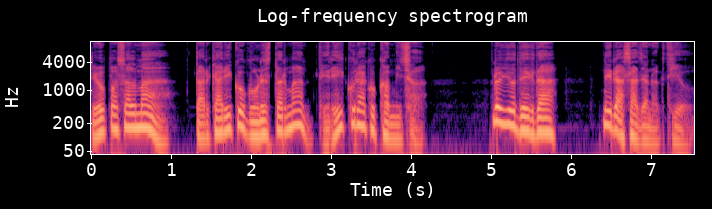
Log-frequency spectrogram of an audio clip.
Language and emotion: Nepali, sad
